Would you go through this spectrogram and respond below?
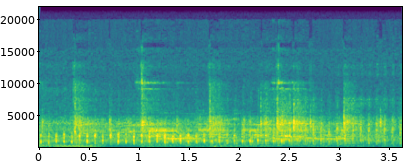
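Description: A helicopter drones steadily with rhythmic rotor thumping, sounding fairly distant under continuous background noise, with no talking.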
